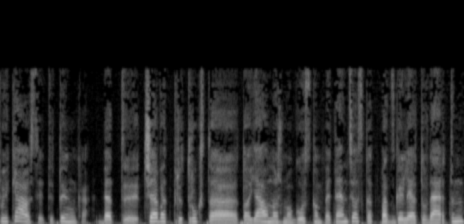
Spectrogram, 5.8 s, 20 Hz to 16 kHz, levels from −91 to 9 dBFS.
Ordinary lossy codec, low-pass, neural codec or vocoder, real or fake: MP3, 48 kbps; 14.4 kHz; autoencoder, 48 kHz, 128 numbers a frame, DAC-VAE, trained on Japanese speech; fake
